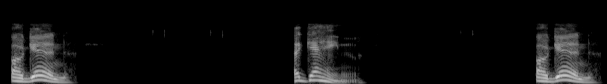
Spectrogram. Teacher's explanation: En la sílaba acentuada se va a pronunciar esta vocal, que sería la vocal semiabierta anterior no labializada, y en la sílaba inacentuada aparecería el sonido schwa.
